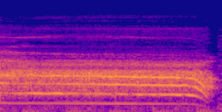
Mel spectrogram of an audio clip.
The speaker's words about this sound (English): I hear … screaming, and I turn around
